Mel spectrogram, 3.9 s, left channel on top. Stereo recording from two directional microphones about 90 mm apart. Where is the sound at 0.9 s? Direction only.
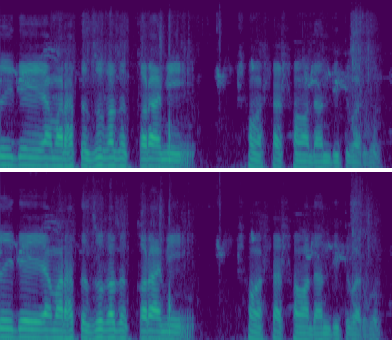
30° right (ahead or behind).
